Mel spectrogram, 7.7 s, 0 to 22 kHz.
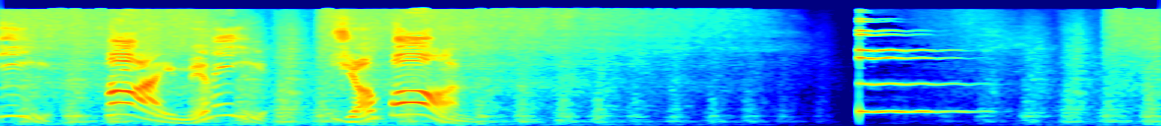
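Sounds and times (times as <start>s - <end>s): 
steam train hissing steam: 0.0s - 5.6s, 6.7s - 7.7s
steam train chugging: 0.0s - 7.7s
speech: 1.0s - 3.2s.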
